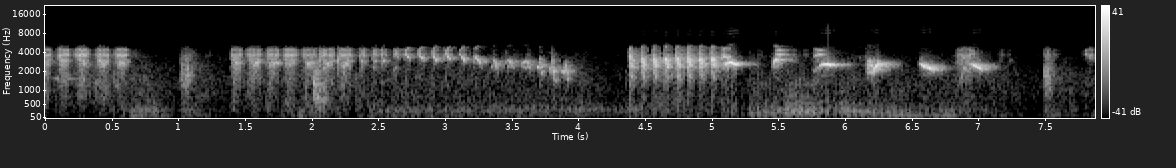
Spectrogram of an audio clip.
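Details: Greater green leafbird, one of a friend's caged birds, alternates fast trilled chatter with a descending run, then a series of loud, separate, falling whistled notes at roughly half-second intervals.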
